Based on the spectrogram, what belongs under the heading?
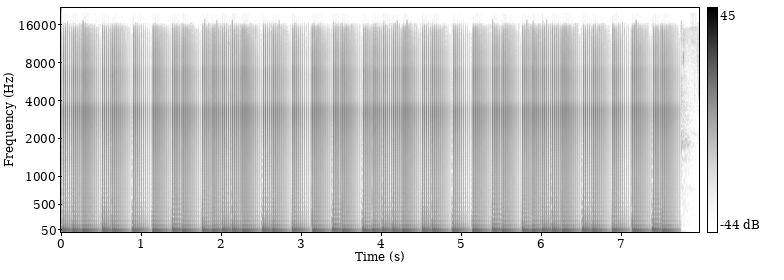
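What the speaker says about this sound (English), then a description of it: "just the Arturia DB-01 Bassline on its own," Arturia DB-01 bassline synth playing a deep techno pattern on its own, with loud, fast, evenly pulsing bass notes that stop abruptly at the end.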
